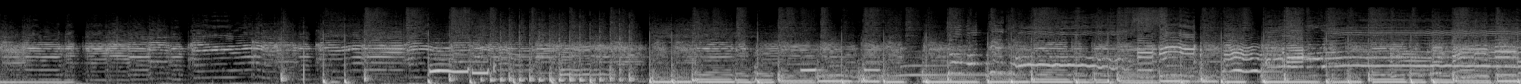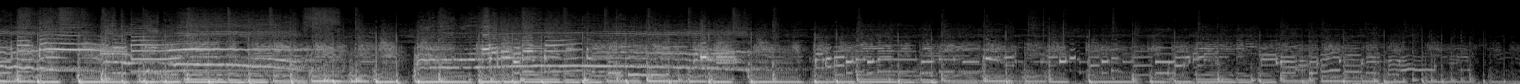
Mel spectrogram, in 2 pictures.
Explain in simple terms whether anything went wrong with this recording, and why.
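Nothing went wrong with this recording that a listener can pick out. There is no moment where the sound breaks up, jumps or changes in a way that points to a technical problem.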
